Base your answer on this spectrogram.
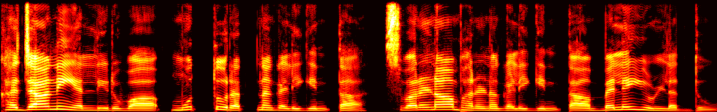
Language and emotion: Kannada, neutral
